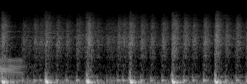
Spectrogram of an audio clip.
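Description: Drum-led opening of a Club América football fan anthem: a steady beat of bass-drum hits a little over twice a second, with snare and percussion hits between them.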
